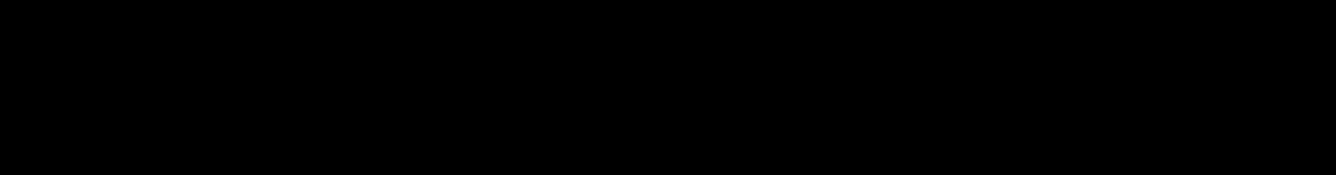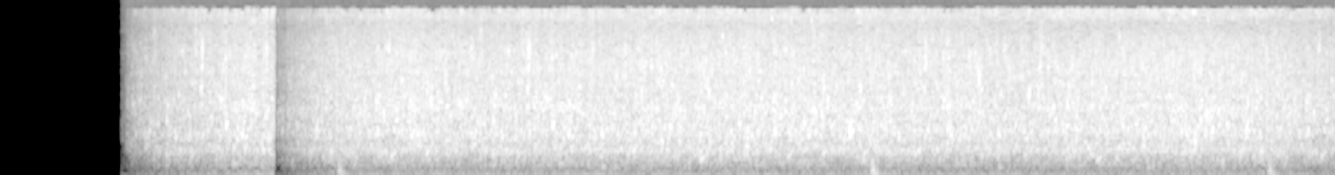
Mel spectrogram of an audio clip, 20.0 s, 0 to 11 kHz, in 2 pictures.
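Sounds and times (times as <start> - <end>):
water pouring and splashing: 11.0 - 20.0.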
